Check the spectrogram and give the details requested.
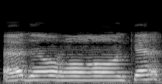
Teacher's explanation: اد، را کو مرفت ہے، را کو آپ نے موٹا کرنا ہے. ادراک، کاف کو باریک پڑھنا ہے.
